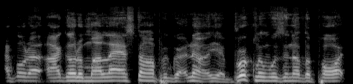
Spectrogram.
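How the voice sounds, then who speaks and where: A fast talker with a steady tone on the high side, this middle-aged New York podcast host casually relates stories while laughing and mimicking quoted voices. The studio sound is clean, with no room sound.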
